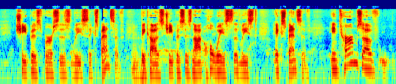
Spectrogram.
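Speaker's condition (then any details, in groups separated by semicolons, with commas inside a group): No condition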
